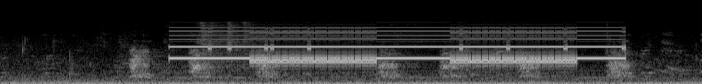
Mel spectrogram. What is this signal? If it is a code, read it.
300-baud modem data (Bell 103 tones), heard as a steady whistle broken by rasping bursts, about 300 baud, 200 Hz shift, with street noise.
